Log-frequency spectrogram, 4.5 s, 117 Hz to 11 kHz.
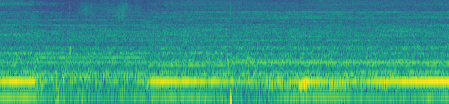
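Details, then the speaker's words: BIQU Hurakan Klipper bed-slinger 3D printer with TMC stepper drivers: quiet steady buzzing hum as the head moves, a weird buzzy sound from the X axis that seems to come from one side. "that was such a weird buzzing noise can everyone else hear that or is it just me that X just makes a weird Buzzy sound"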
